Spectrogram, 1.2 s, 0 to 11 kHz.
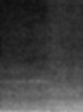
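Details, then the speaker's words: KTM Duke 250 riding after a chain noise was fixed by changing the chainset: steady low engine drone with no chain slap, rattle or grinding; now pulls solidly and all the noise is gone. "अब भाग रही है solid. सारी आवाज खत्म।"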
